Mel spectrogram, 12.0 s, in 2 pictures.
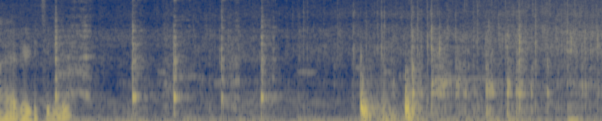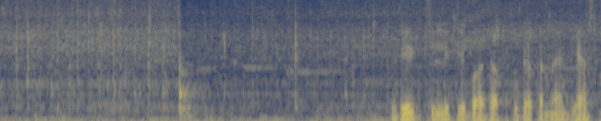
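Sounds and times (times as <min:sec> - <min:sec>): chillies sizzling in hot oil: 0:00.0 - 0:12.0
steel spoon clanking on pot: 0:00.5 - 0:02.9, 0:04.0 - 0:05.6.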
